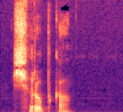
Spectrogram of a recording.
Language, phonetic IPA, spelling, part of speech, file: Polish, [ˈɕrupka], śrubka, noun, Pl-śrubka.ogg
